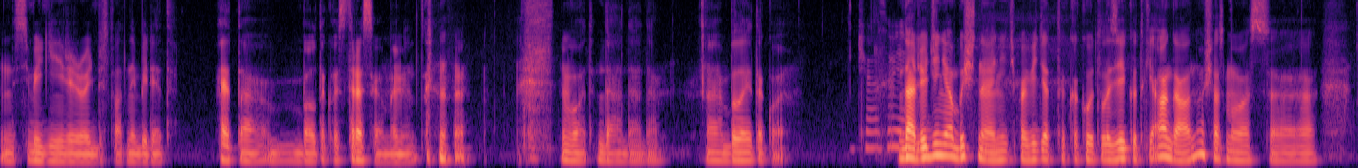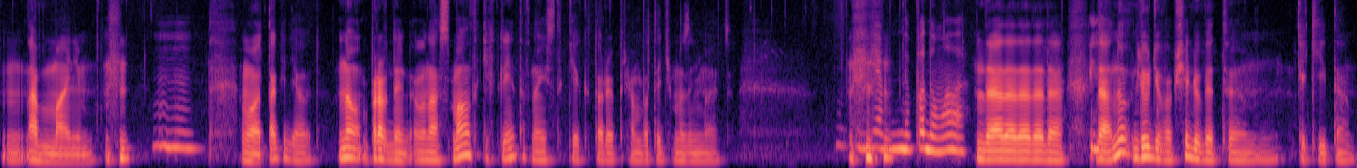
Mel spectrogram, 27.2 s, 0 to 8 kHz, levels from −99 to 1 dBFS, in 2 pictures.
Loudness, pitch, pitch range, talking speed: -30 LUFS, 100 Hz, 95-125 Hz, 140 wpm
